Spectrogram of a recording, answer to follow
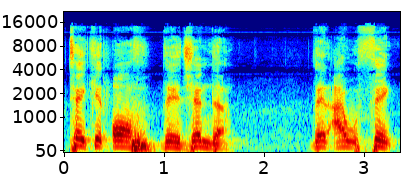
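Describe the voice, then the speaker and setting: A middle-aged man speaks off the cuff as a resident at a public meeting. His voice is fairly high and very mellow, with a halting, repetitive, pleading manner. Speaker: resident and former city worker speaking at public comment. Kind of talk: impromptu public comment.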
